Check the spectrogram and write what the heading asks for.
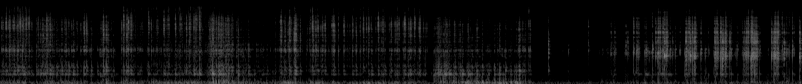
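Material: Plastic.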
